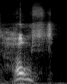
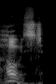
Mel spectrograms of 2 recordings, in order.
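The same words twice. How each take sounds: First: The final T is said with strong emphasis. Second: The final T is said lightly.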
